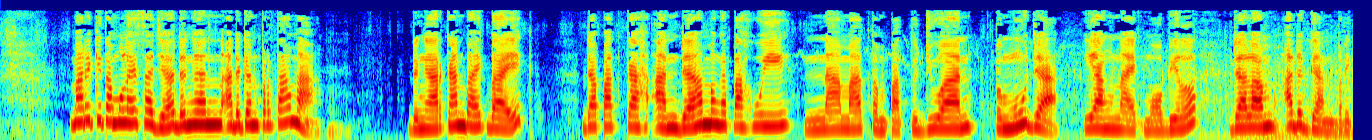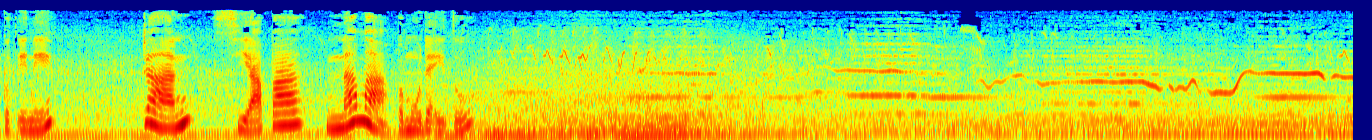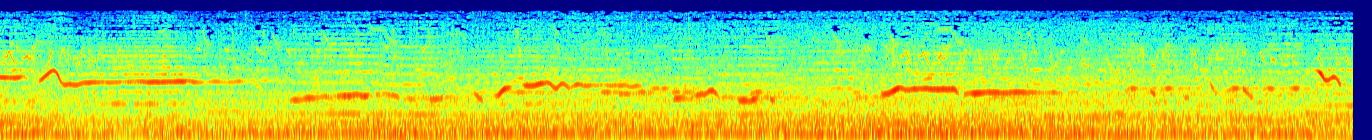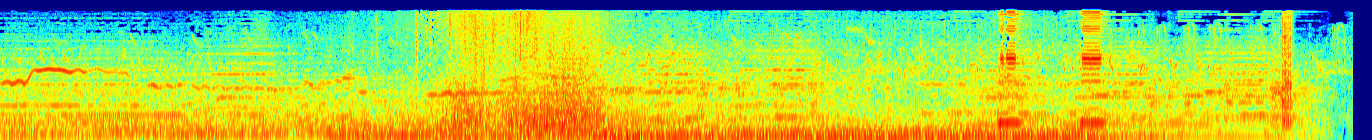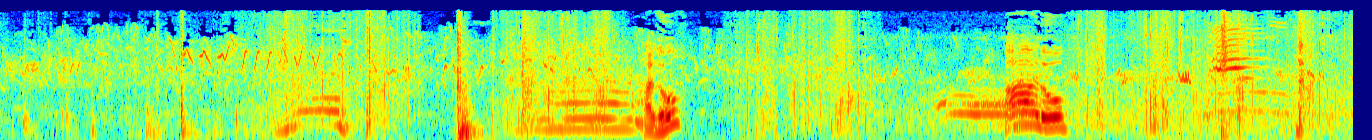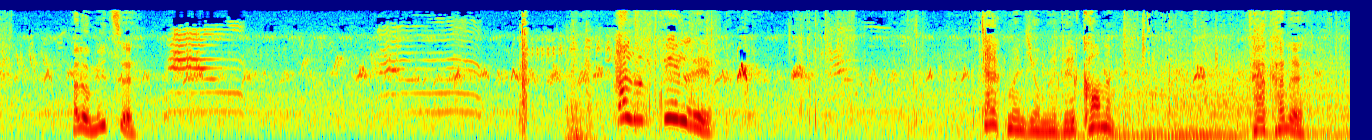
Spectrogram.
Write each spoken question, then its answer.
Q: Dan siapa nama pemuda itu?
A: Barangkali Anda sudah mengetahui pula bahwa tokoh kita bernama Philip.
